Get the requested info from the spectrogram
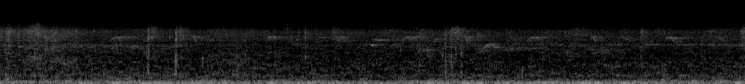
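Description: Forest ambience: many short, high chirps of small birds scattered through, over a steady low rumble.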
